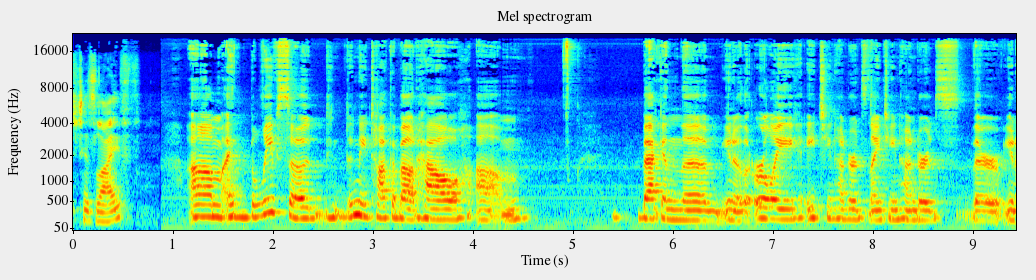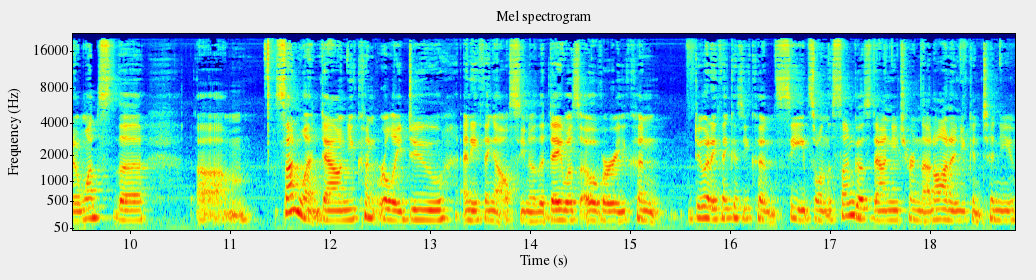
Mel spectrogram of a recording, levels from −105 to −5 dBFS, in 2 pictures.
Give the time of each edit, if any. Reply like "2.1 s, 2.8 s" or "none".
16.8 s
